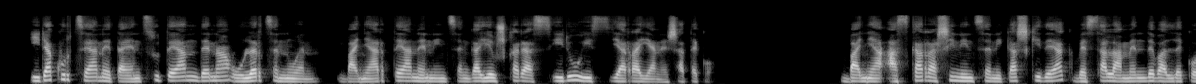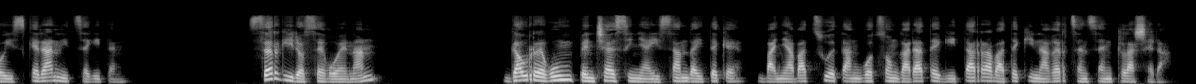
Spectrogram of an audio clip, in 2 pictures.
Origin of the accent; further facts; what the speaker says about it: Bilbao, Basque Country, Spain; Sortzez bilbotarra naiz, bai. Ama hangoa zen eta nire aita Ara joandakoa. Baina, izatez, arabarra naiz. Aitaren familia Lagrangoa eta Ekorakoa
